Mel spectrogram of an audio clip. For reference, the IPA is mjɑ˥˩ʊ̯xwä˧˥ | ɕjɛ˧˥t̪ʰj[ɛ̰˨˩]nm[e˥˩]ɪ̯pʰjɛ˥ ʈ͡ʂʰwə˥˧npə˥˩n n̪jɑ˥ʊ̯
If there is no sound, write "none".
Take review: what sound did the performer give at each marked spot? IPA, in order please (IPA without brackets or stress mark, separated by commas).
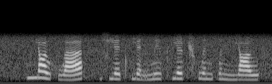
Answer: ɛ̰˨˩, e˥˩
